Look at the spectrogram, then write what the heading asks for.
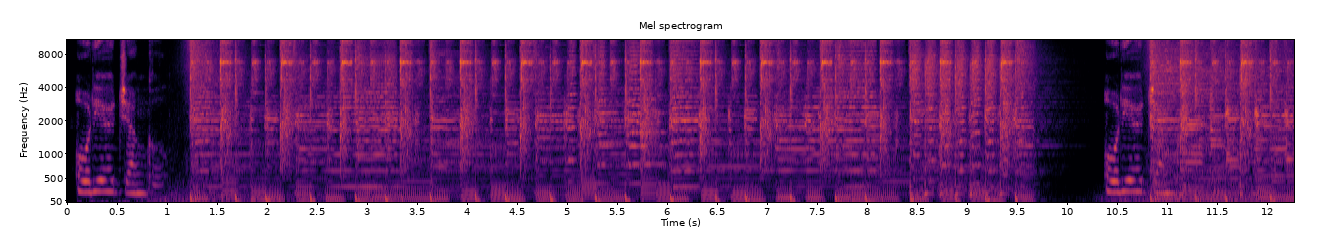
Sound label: happy rock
